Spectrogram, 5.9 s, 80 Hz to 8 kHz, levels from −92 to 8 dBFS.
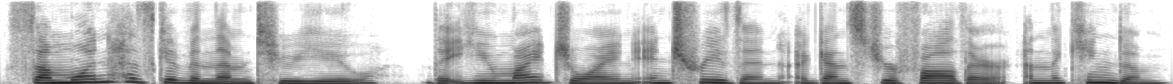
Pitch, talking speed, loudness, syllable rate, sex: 215 Hz, 195 wpm, -16 LUFS, 4.6 syllables/s, female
